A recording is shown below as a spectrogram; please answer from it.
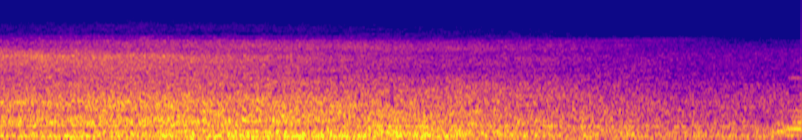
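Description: Heavy truck passing close by on a wet highway, its tyre and engine noise easing off as it moves away.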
